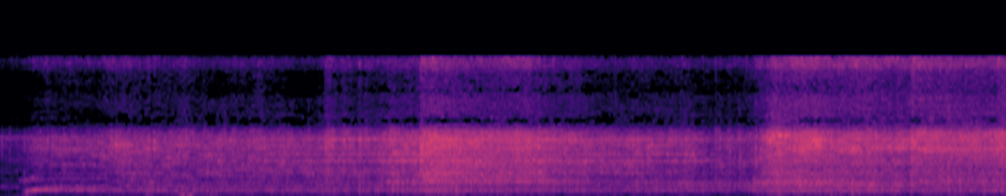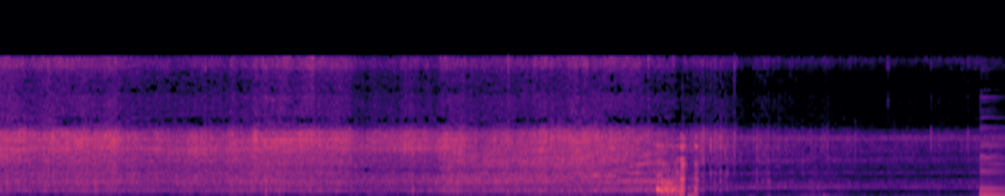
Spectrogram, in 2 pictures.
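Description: Food sizzling in a hot pan: a steady frying hiss that grows louder about four seconds in and again near eight seconds, then falls away after a brief sharp sound near seventeen seconds.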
